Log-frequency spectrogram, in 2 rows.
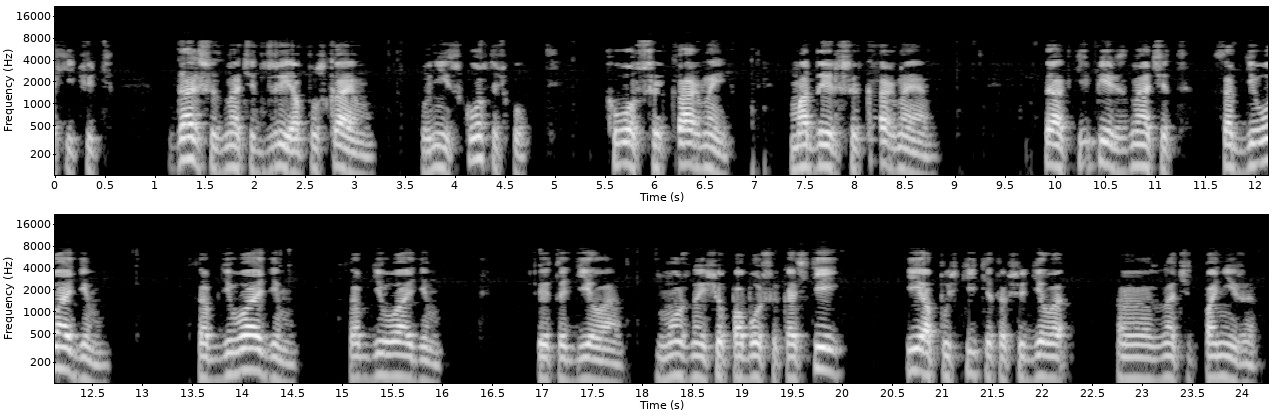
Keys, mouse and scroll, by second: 0.6 click, 2.2 g, 4.6-5.6 shift+middle drag, 7.2 e, 9.9 click, 19.9-24.2 drag.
